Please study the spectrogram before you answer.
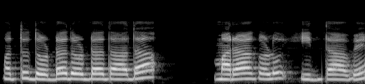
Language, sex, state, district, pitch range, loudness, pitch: Kannada, female, Karnataka, Bangalore, 235-265 Hz, -13 LUFS, 245 Hz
